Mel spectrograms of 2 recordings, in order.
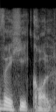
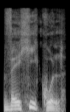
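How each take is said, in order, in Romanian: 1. A treia silabă are vocala o. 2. A treia silabă are vocala u. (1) "nu vehicol" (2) "se pronunță corect cu U"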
